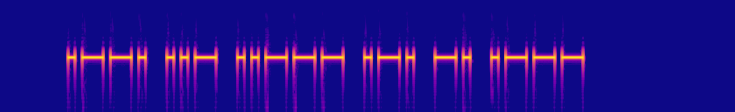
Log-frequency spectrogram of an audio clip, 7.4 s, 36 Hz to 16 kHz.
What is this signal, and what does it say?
Morse code, heard as a keyed tone, about 17 wpm, 700 Hz. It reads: PU2RNJ
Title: DXCC-100 Call Signs - 6 Characters - 17wpm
